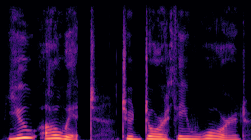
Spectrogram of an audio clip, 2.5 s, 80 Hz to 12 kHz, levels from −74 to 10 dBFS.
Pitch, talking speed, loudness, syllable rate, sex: 220 Hz, 145 wpm, -15 LUFS, 3.9 syllables/s, female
